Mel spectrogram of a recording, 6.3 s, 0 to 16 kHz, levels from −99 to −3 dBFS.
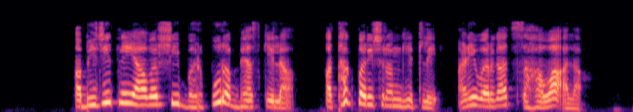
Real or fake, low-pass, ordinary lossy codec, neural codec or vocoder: fake; 7.2 kHz; none; codec, 16 kHz, 16 kbps, FreqCodec, larger model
